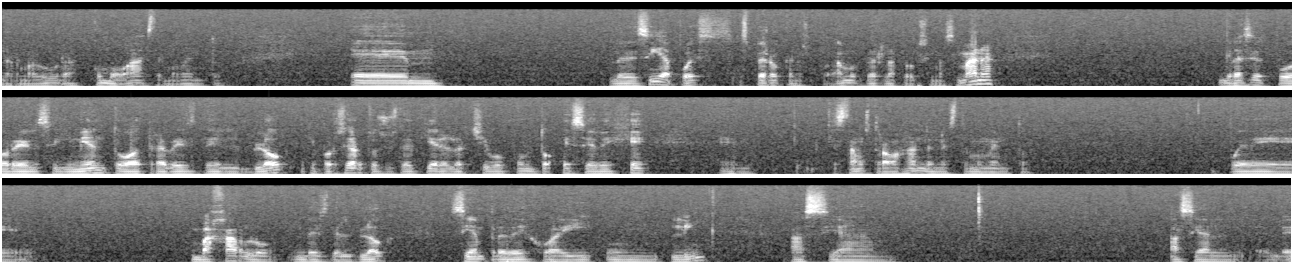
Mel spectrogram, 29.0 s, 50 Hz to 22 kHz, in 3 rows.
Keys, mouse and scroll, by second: 18.3 click.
